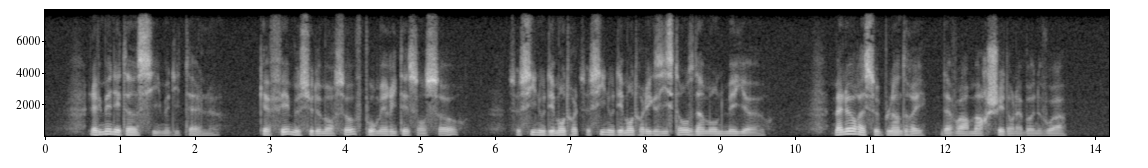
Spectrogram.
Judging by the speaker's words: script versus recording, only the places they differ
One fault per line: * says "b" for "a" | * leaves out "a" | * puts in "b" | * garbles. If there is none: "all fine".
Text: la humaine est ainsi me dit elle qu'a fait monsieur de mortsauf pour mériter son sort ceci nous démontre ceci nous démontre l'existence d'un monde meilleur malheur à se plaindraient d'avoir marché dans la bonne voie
all fine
